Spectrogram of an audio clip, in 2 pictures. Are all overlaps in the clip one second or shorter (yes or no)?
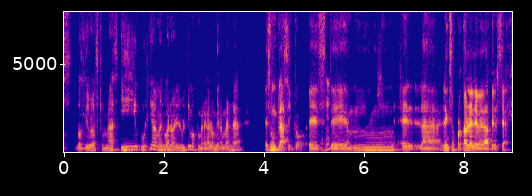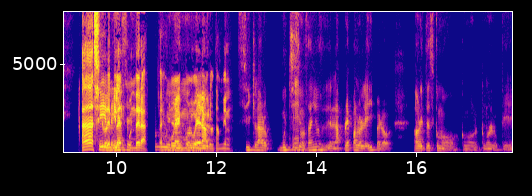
no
